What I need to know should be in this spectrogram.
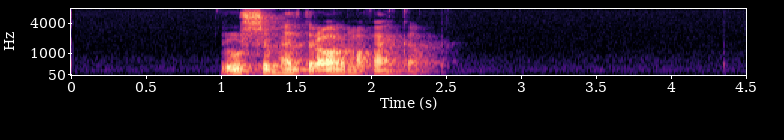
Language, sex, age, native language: Icelandic, male, 50-59, Icelandic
